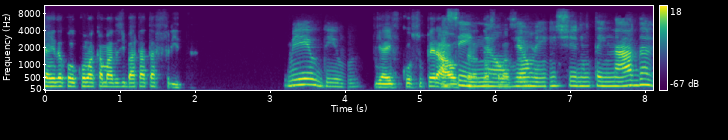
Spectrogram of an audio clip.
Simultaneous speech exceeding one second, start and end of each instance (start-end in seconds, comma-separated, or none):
5.3-6.6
